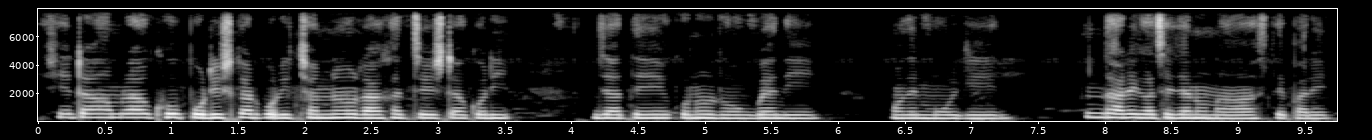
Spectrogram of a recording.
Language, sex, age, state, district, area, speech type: Bengali, female, 30-45, West Bengal, Dakshin Dinajpur, urban, spontaneous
